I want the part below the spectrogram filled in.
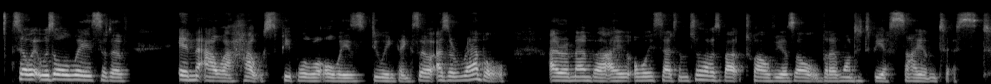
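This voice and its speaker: A woman with a Welsh accent speaks at a fairly quick pace, her dark, mellow tone carried by fairly even intonation. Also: fairly low pitch for a woman. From Wales, Cardiff. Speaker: playwright and director. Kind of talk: interview.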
